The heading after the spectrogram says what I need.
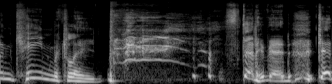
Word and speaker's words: Keane McClean: Then we have Keane McClean, a brilliant name, I'm sure you're saying. It rhymes, and I love a rhyme.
